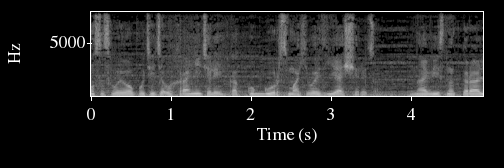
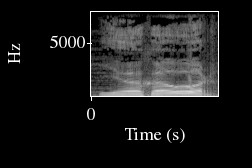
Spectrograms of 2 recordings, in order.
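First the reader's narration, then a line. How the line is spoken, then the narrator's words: Sudden thunderous roar. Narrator (Russian): вдруг взревел Нил с такой силой, что листья на деревьях затрепетали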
